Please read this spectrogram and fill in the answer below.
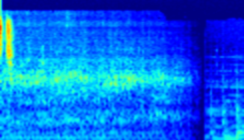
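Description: Light helicopter's engine and rotor running steadily in flight, fading out near the end.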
